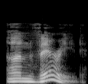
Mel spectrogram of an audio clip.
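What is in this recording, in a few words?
"unvaried", English, British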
